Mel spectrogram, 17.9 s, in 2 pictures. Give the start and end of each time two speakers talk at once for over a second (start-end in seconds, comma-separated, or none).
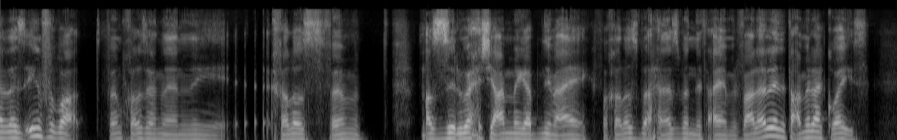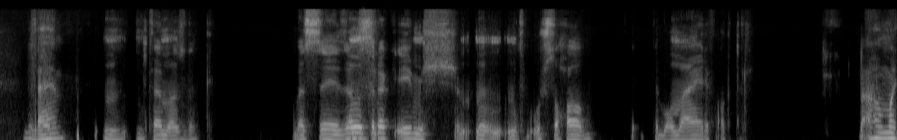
none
